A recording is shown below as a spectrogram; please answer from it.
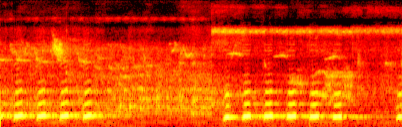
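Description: Greater coucal giving deep, hollow booming notes in quick runs, about three or four per second, over a steady high insect drone.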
